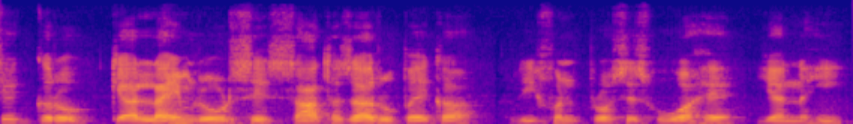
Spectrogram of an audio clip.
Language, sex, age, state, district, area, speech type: Hindi, male, 18-30, Rajasthan, Jodhpur, rural, read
